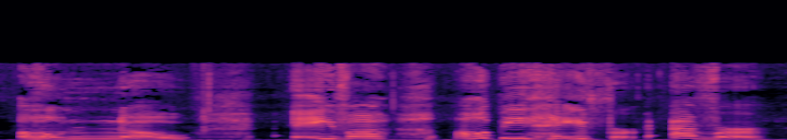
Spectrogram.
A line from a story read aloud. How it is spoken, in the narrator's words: Clancy whimpers his objection to Ava's shenanigans as he struggles to keep the books held high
